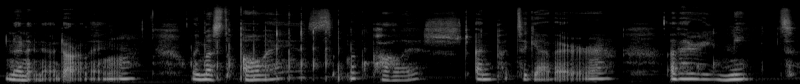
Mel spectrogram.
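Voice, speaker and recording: A woman playing a haughty, condescending, luxury-obsessed villainess in an ASMR roleplay, with a drawling, theatrical delivery that shifts between breathy whisper and soft creaky speech. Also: a little high, slow, background noise. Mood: snobbish, haughty. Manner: drawling, theatrical, condescending, calls listener darling.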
